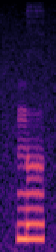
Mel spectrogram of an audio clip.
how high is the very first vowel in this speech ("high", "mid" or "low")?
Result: high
